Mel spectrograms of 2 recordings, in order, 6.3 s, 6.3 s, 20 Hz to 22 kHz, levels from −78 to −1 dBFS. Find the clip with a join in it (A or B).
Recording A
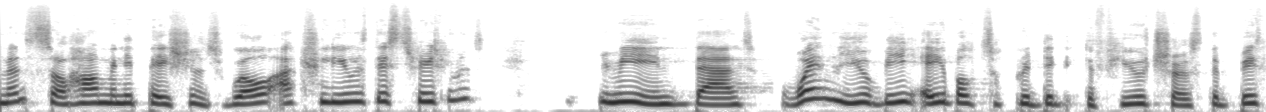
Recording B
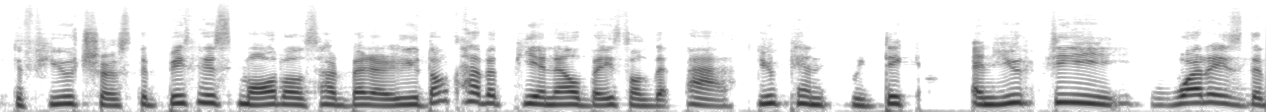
B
